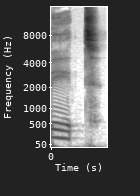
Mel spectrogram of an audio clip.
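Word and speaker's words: بيت: আমি আবার বলে দিচ্ছি, ডিমকে বলা হয় বেদ আর ঘরকে বলা হয় বেত, বেত। এই দুটো শব্দ উল্টাপাল্টা করিয়েন না।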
